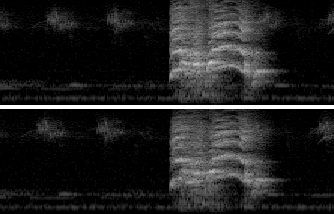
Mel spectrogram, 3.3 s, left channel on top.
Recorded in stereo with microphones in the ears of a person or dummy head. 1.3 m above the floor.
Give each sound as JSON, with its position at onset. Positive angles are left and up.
{"t": 1.7, "sound": "a scream", "side_deg": 60, "distance_m": 2.5}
